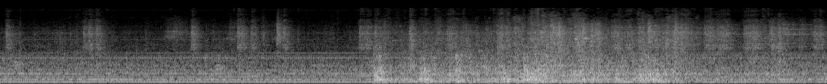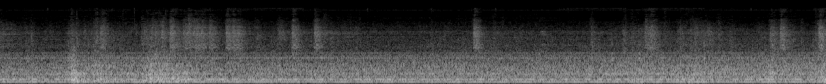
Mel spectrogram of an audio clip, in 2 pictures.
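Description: A bus engine hums steadily from inside the vehicle.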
